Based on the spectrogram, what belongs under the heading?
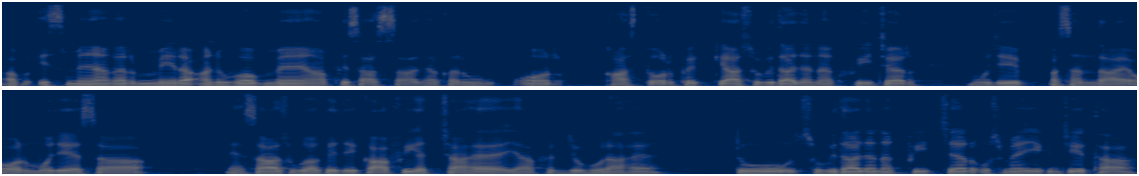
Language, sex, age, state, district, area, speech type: Hindi, male, 18-30, Madhya Pradesh, Gwalior, urban, spontaneous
